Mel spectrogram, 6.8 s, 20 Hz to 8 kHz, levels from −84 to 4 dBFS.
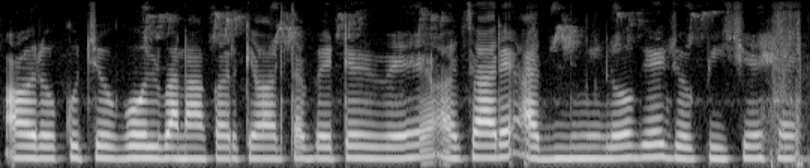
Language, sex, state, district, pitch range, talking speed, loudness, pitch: Hindi, female, Himachal Pradesh, Shimla, 200-210 Hz, 160 wpm, -16 LUFS, 205 Hz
